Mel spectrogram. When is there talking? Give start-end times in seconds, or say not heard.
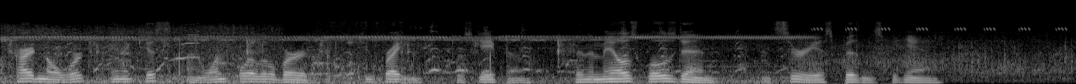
0.0-9.4.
